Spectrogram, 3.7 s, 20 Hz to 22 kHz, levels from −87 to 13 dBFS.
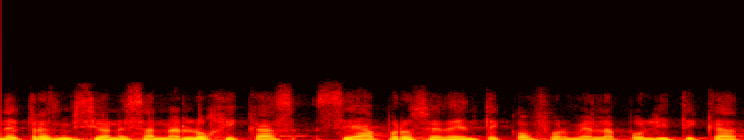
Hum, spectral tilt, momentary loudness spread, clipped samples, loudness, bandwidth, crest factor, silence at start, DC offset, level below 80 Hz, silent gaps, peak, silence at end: none; -7.5 dB/octave; 5 LU; under 0.1%; -25 LUFS; 8.2 kHz; 16 dB; 0 s; 0.5%; -78 dBFS; none; -8 dBFS; 0 s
